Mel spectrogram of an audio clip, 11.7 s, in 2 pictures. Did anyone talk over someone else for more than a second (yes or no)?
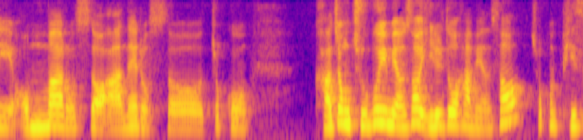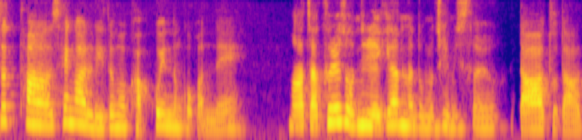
no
